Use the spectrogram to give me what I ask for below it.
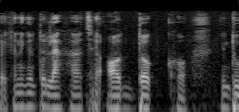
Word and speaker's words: অধ্যক্ষ: এটা বিগত বছরে আসছিল তো দেখো এখানে প্রথমে অ আছে এরপরে জ ফল আছে সুতরাং অ এর উচ্চারণ আর অ থাকবে না ও এর মত হয়ে যাবে অধ্যক্ষ হ্যাঁ তাহলে এখানে অ এর উচ্চারণ ও হয়ে গেল অধ্যক্ষ এরপরে দেখো গ এর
